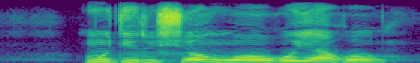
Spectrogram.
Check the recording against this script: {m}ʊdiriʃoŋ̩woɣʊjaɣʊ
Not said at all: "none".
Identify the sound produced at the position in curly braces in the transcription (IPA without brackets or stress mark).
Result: m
